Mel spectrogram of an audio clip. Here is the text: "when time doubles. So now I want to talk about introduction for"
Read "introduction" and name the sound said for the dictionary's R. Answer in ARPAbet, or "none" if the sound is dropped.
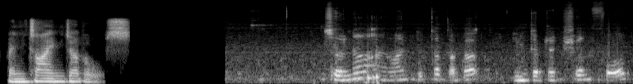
none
